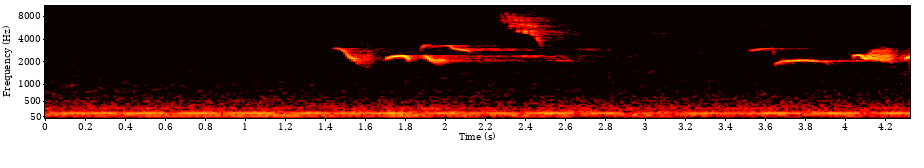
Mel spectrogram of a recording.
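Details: Milan birds at dawn: after a quiet start, a rich whistled warble with a brief high scratchy burst, then a pause and a rising, fluting phrase, all over a low steady hum.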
